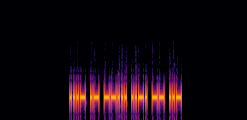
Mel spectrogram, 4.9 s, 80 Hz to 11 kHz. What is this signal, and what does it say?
Morse code, heard as a keyed tone, about 34 wpm, 700 Hz. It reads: VA7FMU
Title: DXCC-100 Call Signs - 6 Characters - Repeated 2x - 35wpm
